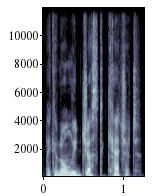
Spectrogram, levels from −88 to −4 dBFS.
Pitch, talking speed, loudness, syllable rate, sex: 165 Hz, 285 wpm, -17 LUFS, 6.1 syllables/s, male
